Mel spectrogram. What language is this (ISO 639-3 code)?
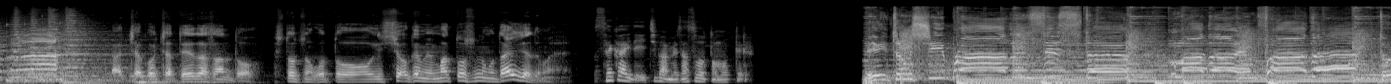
jpn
